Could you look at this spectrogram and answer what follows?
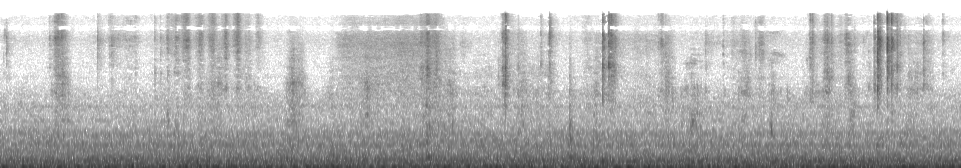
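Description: Soft rustling and small scattered clicks of paper fast-food packaging being handled while french fries are eaten, over a steady low hum.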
